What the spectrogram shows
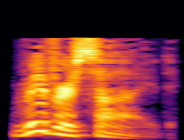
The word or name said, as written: riverside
